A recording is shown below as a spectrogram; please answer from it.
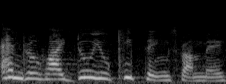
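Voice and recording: Putting on a character voice, a woman speaks at a fairly slow pace with a fairly high pitch, big pitch swings and a slightly husky edge.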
